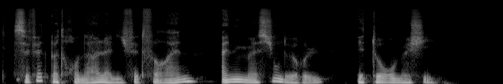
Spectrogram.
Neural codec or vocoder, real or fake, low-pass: autoencoder, 48 kHz, 32 numbers a frame, DAC-VAE, trained on Japanese speech; fake; 14.4 kHz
